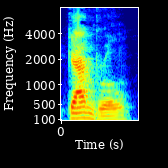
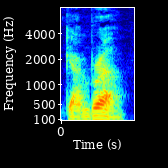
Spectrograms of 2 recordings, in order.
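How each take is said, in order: First: The stress is on the first syllable. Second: The stress is on the second syllable. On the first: This is the English way of saying it. "So in England, he'd be" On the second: This is the French way of saying it. "And in France, he'd be"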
